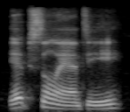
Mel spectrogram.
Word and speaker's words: Ypsilanti: Pronounce Ip, not Yip. Thank you, Brian. I appreciate that. Ypsilanti.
